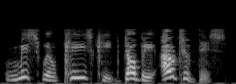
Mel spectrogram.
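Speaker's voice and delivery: high, small, timid elf voice; squeaky, anxious little plea; scared mumbling elf. A narrator's reading. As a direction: plead nervously as a tiny house elf. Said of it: "Dobby mumbled, looking scared".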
